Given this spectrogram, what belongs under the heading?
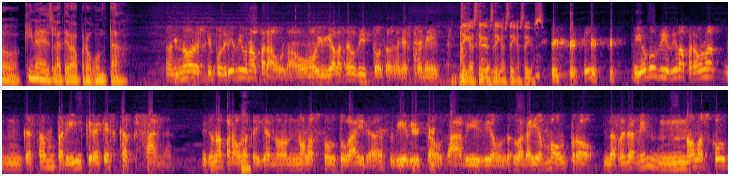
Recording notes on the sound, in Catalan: Obrim telèfons per comprovar-ho en directe.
